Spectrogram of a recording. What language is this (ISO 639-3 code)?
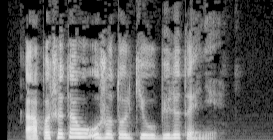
bel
